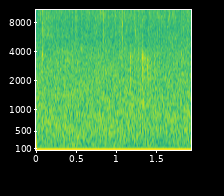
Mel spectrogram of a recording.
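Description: Steady rain pours in the video game DayZ, an Arma 2 mod, as a dense, even hiss with no breaks and no voices.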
